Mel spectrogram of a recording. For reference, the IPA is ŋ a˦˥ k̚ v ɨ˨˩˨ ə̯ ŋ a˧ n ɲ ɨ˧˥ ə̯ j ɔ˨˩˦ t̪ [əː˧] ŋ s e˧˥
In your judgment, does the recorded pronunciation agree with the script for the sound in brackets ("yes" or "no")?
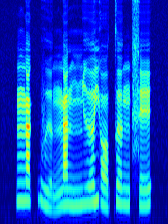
yes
